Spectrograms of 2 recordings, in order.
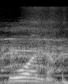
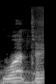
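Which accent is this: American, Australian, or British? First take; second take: Australian; American. First: It is said in an Australian accent, T flapped. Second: It is said in an American English accent. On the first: "Australians tend to flap their T's and D's... it will become water" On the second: "what water is for the American English"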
